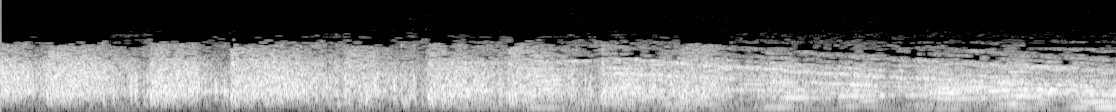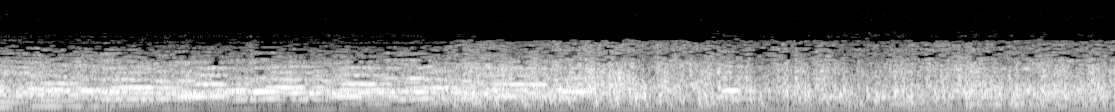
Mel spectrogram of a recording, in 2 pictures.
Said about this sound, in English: Inside the stagecoach, Ebenezer was startled when the gunfire was heard.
